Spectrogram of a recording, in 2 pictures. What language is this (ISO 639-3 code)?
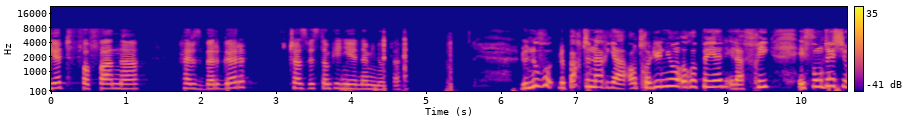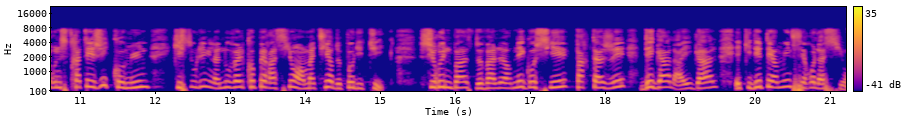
fra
